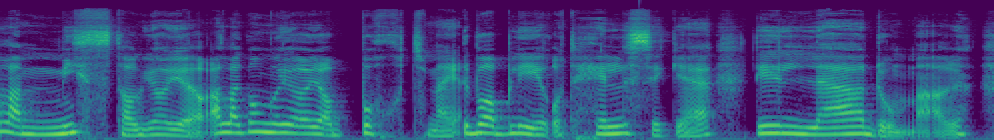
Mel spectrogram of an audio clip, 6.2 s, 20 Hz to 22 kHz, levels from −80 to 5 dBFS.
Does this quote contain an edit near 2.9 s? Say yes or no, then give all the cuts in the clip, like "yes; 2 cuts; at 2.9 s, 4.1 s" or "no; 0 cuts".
yes; 1 cut; at 2.9 s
